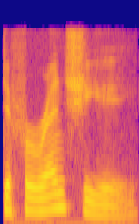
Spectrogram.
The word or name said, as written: differentiae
